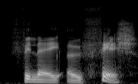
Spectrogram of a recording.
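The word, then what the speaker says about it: Filet-O-Fish: of Big Macs and filet o fish, I believe, as it's correctly pronounced.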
